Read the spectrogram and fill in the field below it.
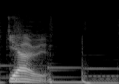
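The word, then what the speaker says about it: ギャル: So, in Japan, there's a fashion subculture known as gyaru, which basically is the Japanese pronunciation of girl, but you might have more commonly heard it being pronounced as like gal girl.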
